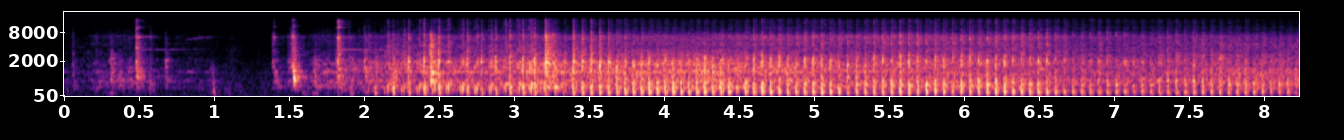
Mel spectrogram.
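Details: Honda GX160 gasoline engine, governor set to about 1000 rpm, driving a Flymo DC motor as a 12V generator (~15V, ~40A) powering a tyre compressor: after a few pulls on choke, settles into a slow, even thump under load; normal.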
